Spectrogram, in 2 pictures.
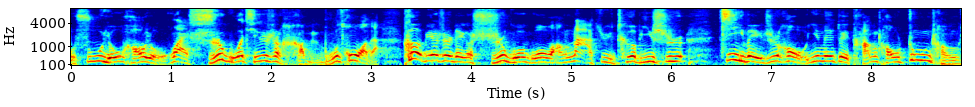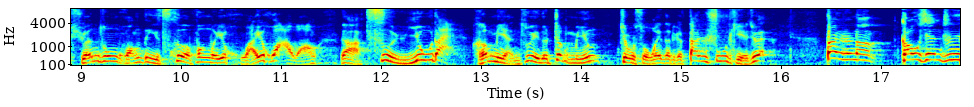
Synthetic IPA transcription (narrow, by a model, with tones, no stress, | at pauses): ʂu˥jo˧˥ʊxɑ˧˥ʊjo˨˩ʊxwa˥˩ɪʂɻ̩˧˥kwɔ˧˥t͡ɕʰi˧˥ʂɻ̩˧˥ʂ̬ɻ̩˥˩xə̰˨˩npu˧˥t͡sʰwɔ˥˩d̪ə̰˩ | t̪ʰɤ˥˩pjɛ˧˥ʂɻ̩˥˧ʈ͡ʂɤ˥˩ɡə˩ʂɻ̩˧˥kwɔ˧˥kwɔ˧˥wɑ˧˥ŋna˥˧˩t͡ɕy˥˩ʈ͡ʂʰɤ˥pi˧˥ʂɻ̩˥ | t͡ɕi˥˧we˥˩ɪʈ͡ʂɻ̩˥xo˥˩ʊi˥nwe˥˧ɪt̪we˥˩ɪt̪ʰɑ˧˥ŋʈ͡ʂʰɑ˧˥ʊʈ͡ʂʊ˥ŋʈ͡ʂʰɤ˧˥ŋɕɥɛ˧˥nt͡sʊ˥ŋxwɑ˧˥ŋt̪i˥˩t͡sʰɤ˥˩fɤ˥ŋwe˧˥ɪxwa˧˥ɪxwa̰˥˩wɑ̰˧˥ŋə˧t͡sʰɹ̩˥˩y˨˧˩jo˥ʊt̪a˥˩ɪxɤ˧˥mjɛ˨˩nt͡swe˥˩ɪd̪ə˩ʈ͡ʂɤ˥˩ŋmi˧˥ŋt͡ɕjo˥˧ʂ̩˥˩swɔ˨˩we˥˩ɪə˩ʈ͡ʂɤ˥˩ɡə˩t̪a˥nʂu˥t̪ʰjɛ˨˩t͡ɕɥɛ˥ | t̪a˥˧nʂɻ̩˥˩nə˩ | kɑ˥ʊɕjɛ˥nʈ͡ʂɻ̩˥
